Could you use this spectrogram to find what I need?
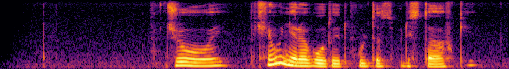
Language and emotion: Russian, sad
